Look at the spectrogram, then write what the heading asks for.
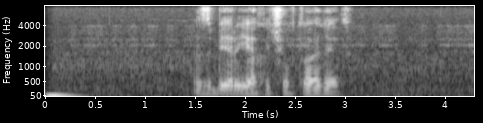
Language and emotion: Russian, neutral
